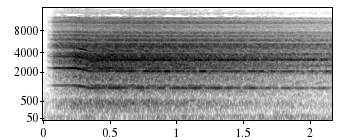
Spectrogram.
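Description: A single bright, high synthesized note played on a Haken Continuum Fingerboard. It starts suddenly, slides down a little in pitch in its first moment, then holds steady and slowly fades.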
